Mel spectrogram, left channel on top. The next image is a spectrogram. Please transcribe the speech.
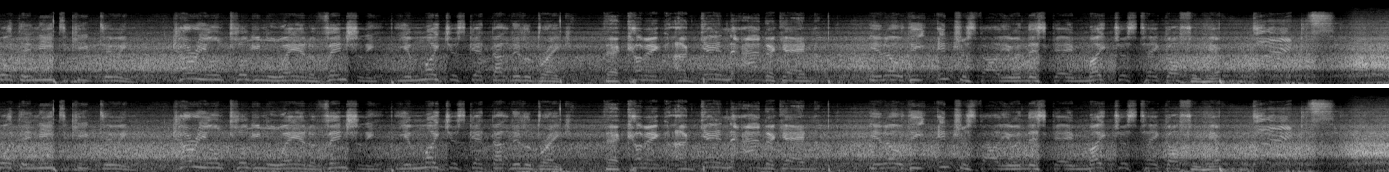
what they need to keep doing. Carry on plugging away and eventually you might just get that little break. They're coming again and again. You know, the interest value in this game might just take off from here. Bullet!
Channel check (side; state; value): both; normal; correlation 0.65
